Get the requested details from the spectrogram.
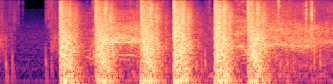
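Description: A pistol fires several loud shots in quick succession, each echoing briefly.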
